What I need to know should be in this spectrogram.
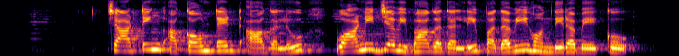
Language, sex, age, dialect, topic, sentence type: Kannada, female, 41-45, Mysore Kannada, banking, statement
